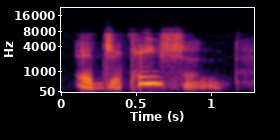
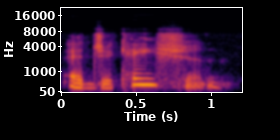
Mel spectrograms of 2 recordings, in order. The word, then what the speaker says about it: education: and we started with education the D and the U make a Jew but you can say Joe because it's not stressed education or education olives it looks like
